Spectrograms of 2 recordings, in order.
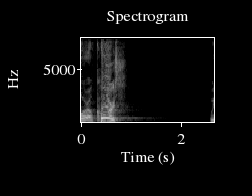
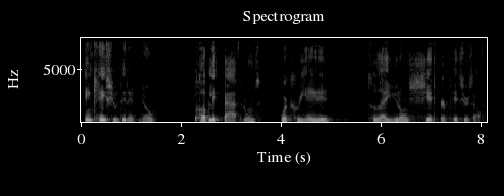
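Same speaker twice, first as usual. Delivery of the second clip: confidential explaining; 6 dB quieter, slower than usual. Real, not acted. After telling viewer get closer.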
